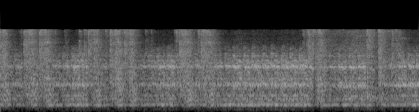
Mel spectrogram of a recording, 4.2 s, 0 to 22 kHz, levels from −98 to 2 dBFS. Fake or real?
real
